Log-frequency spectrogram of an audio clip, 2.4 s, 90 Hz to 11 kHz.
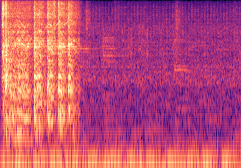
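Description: A 90-degree V engine in the Automation car game revs loudly with dense broadband roar for under a second, then settles into a steady low rumbling idle that continues to the end.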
